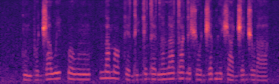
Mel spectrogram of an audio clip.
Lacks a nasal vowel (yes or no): no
